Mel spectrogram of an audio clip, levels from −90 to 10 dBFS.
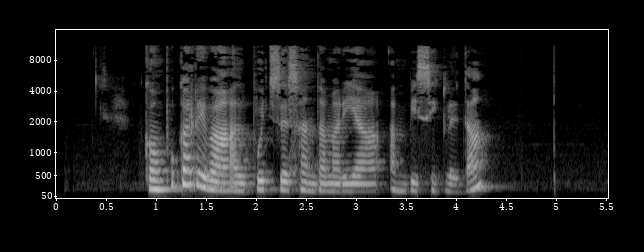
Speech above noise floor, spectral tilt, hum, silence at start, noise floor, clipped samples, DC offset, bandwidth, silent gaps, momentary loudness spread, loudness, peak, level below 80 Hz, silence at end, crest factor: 45 dB; -4 dB/octave; none; 0.9 s; -71 dBFS; under 0.1%; under 0.1%; 11.5 kHz; none; 10 LU; -26 LUFS; -6 dBFS; -80 dBFS; 1.2 s; 22 dB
